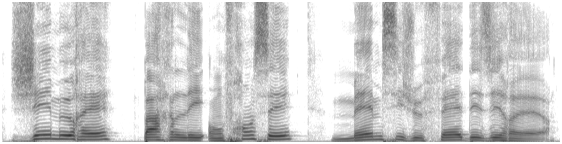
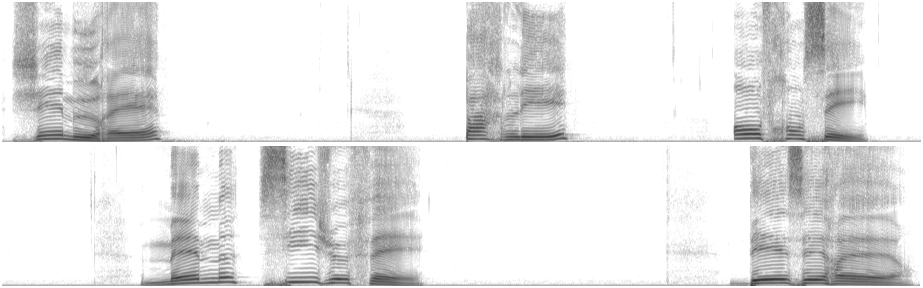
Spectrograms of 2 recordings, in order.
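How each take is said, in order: First: The sentence is spoken at a normal pace. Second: The sentence is spoken very slowly.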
